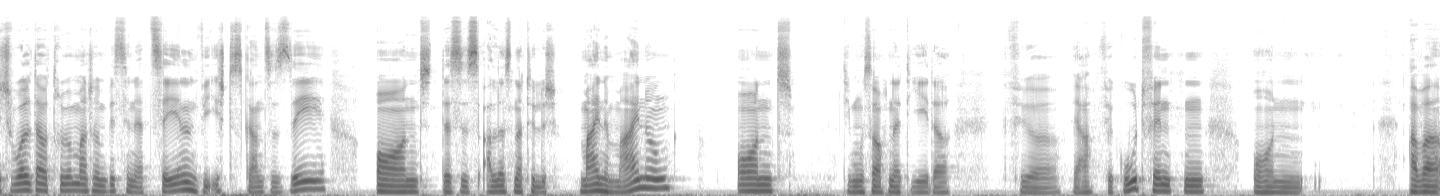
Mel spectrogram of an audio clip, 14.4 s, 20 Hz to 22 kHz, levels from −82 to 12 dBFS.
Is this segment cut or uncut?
uncut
